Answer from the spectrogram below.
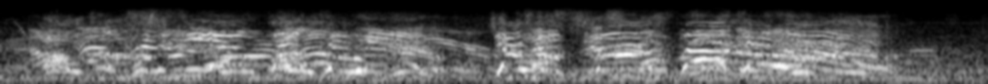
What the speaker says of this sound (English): A crowd's comes in and they do not look happy.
